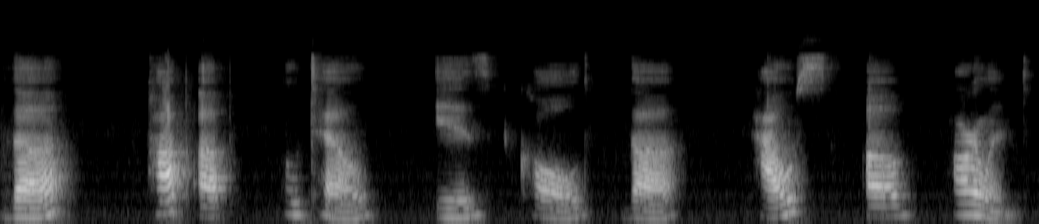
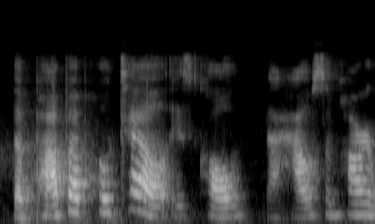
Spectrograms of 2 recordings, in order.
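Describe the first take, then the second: First: The sentence is read slowly. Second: The sentence is read at normal speed. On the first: "I will read each section of the article slowly" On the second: "and then again at normal speed"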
